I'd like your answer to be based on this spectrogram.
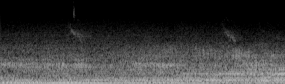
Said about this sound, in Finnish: nyt kun tässä tuolla menee helikopterissa.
